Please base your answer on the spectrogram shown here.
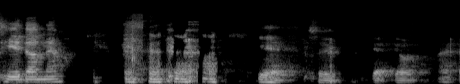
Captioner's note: both laughing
